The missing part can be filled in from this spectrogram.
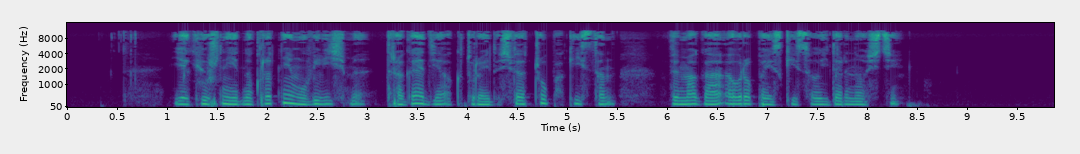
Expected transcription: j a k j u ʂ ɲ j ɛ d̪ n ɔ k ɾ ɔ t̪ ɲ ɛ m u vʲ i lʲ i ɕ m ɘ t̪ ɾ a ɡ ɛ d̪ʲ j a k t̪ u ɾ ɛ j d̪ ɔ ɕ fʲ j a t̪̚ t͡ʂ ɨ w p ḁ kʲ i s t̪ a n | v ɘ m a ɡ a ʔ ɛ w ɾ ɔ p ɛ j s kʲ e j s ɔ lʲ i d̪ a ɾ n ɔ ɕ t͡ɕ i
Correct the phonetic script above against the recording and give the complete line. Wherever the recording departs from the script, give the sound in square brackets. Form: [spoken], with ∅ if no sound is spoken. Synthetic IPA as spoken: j a k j u ʂ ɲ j ɛ d̪ n ɔ k ɾ ɔ t̪ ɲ ɛ m u vʲ i lʲ i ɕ m ɘ t̪ ɾ a ɡ ɛ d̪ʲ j a k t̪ u ɾ ɛ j d̪ ɔ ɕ fʲ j a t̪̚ t͡ʂ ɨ w p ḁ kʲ i s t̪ a n | v ɘ m a ɡ a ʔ ɛ w ɾ ɔ p ɛ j s kʲ e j s ɔ lʲ i d̪ a ɾ n ɔ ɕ t͡ɕ i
